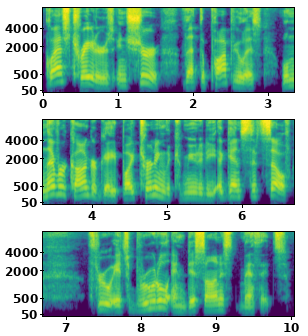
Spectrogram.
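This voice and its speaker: A man reading a dark comic coloring book aloud in a deadpan way, breaking off into profane asides. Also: on the high side, unhurried, dry recording, clean studio sound.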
